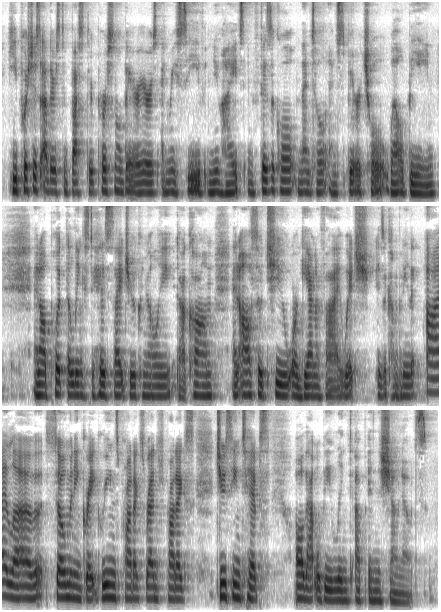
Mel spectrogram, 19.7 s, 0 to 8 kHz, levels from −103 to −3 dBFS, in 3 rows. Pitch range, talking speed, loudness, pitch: 150-175 Hz, 175 wpm, -23 LUFS, 160 Hz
